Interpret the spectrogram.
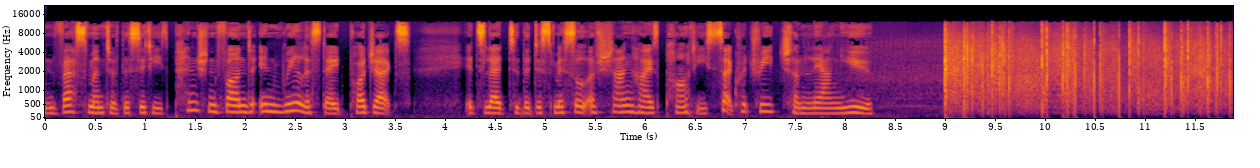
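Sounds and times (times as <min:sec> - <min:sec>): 
speech: 0:00.0 - 0:08.5
firecracker bangs at a fireworks display in Shanghai: 0:09.0 - 0:11.8.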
